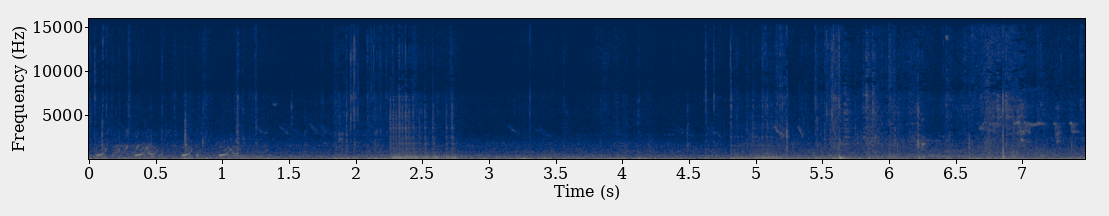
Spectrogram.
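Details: Guinea pig giving birth. A few distinct rising squeaks open the sequence, then scattered soft chirps and rustling continue over a low rumbling background, with one sharp knock late on.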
